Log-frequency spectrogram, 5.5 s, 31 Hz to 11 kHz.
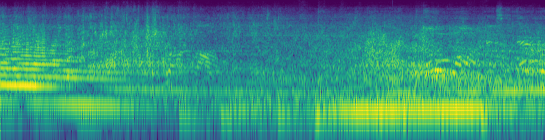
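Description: A loud, steady propeller-engine drone from an aerobatic airplane performing at the 2023 Columbus air show, swelling and easing as it maneuvers while an announcer talks over the public address.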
